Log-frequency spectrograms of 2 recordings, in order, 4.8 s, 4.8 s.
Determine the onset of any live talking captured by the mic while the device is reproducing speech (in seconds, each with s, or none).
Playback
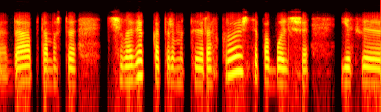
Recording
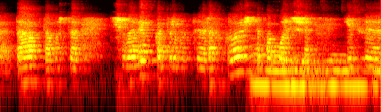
3.1 s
